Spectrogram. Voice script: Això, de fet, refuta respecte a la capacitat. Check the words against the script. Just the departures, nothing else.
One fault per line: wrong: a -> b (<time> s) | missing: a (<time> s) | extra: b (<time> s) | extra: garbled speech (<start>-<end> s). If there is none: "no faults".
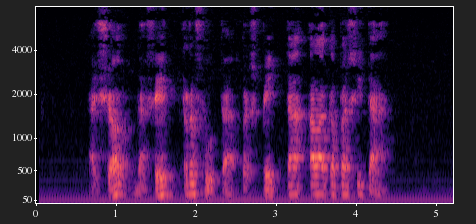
no faults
